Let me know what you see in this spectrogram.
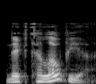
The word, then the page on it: nyctalopia: British English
